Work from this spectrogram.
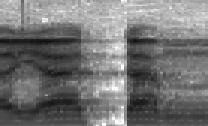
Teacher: Asalnya ayatan, jadi kena baca ayatam. Tanwin bertemu mim, masuk beserta dengung 2 harakat. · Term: idgham bi gunnah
